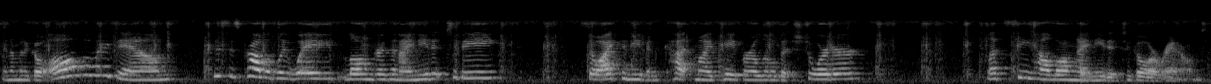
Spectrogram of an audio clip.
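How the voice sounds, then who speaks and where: A woman presenting a step-by-step craft tutorial for children, with simple instructions and a cheery children's-host way of talking. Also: fairly high pitch. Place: indoor room with echo. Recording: echoey room with faint background noise.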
